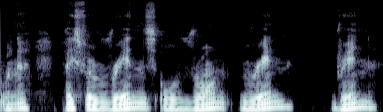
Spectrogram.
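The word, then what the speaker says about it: Rennes: Plays for Ren or Ron Ren. Ren, I think it's pronounced Ren in France.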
